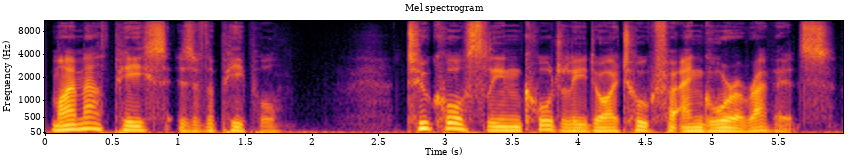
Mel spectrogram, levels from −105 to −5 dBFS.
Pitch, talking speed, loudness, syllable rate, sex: 105 Hz, 150 wpm, -19 LUFS, 5.3 syllables/s, male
